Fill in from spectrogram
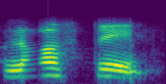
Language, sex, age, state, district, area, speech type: Hindi, female, 60+, Uttar Pradesh, Mau, rural, conversation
